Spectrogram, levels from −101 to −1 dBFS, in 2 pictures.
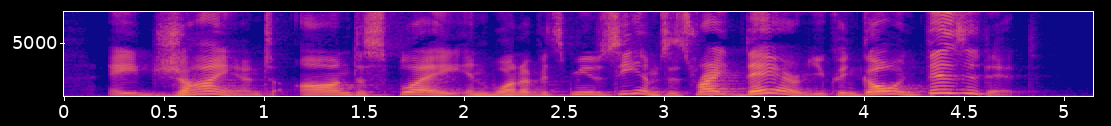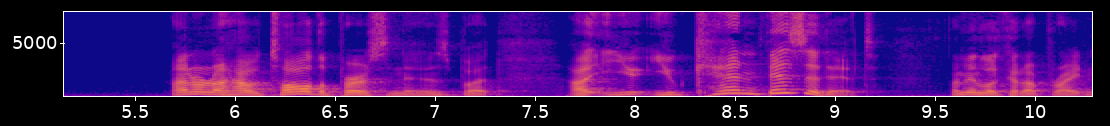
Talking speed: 225 wpm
